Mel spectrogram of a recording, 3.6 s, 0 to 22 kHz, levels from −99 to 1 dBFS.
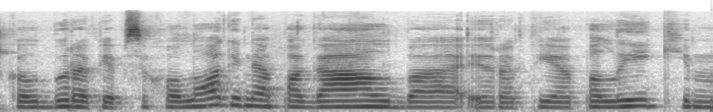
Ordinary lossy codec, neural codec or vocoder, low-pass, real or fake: AAC, 96 kbps; none; 14.4 kHz; real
